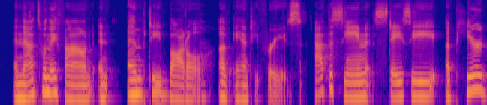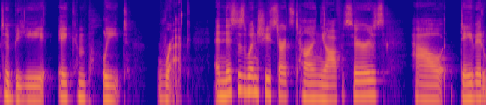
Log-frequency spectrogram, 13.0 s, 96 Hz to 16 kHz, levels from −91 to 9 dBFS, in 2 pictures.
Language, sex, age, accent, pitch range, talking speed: English, female, 20-39, American, 135-175 Hz, 145 wpm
